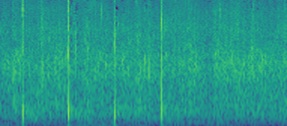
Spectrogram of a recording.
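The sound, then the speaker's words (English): An audience claps in a dense, steady wash of many hands, with four sharp, louder individual claps standing out in the first second before the applause continues evenly. “And over the last, you can clap for that.”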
